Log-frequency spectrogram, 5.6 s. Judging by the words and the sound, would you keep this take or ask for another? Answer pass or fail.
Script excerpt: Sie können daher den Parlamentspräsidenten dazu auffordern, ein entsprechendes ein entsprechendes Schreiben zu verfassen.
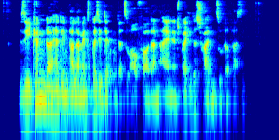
fail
